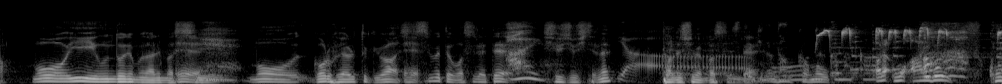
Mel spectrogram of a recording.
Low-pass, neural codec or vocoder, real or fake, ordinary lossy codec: none; none; real; none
